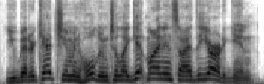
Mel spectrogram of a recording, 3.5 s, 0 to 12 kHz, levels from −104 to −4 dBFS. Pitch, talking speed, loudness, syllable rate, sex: 175 Hz, 255 wpm, -15 LUFS, 5.7 syllables/s, male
